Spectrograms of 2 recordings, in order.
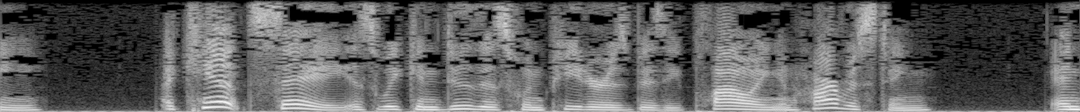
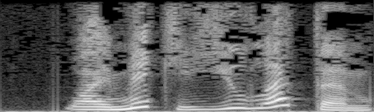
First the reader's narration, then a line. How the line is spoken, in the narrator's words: cried Peaches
